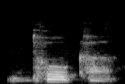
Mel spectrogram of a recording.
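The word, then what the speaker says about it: धोखा: First syllable. Dho, dho, dho, dho. Second syllable. Ka. Both have air. Dhoka, dhoka, dhoka, dhoka, dhoka, dhoka, dhoka, dhoka, dhoka, dhoka, dhoka, dhoka, dhoka, dhoka, dhoka, dhoka, dhoka.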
